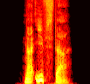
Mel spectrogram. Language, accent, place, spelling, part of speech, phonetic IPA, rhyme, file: German, Germany, Berlin, naivster, adjective, [naˈiːfstɐ], -iːfstɐ, De-naivster.ogg
- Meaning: inflection of naiv: 1. strong/mixed nominative masculine singular superlative degree 2. strong genitive/dative feminine singular superlative degree 3. strong genitive plural superlative degree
